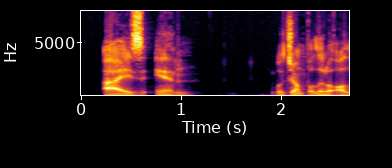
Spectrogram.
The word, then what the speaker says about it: Ihsan: comes to me and he says I got it eyes in and I was like oh my God that's the first time you had heard that yes whoa like that's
